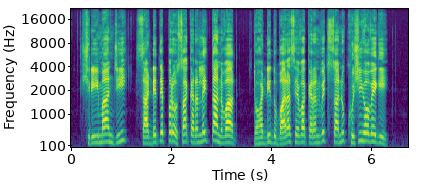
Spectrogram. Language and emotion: Punjabi, happy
